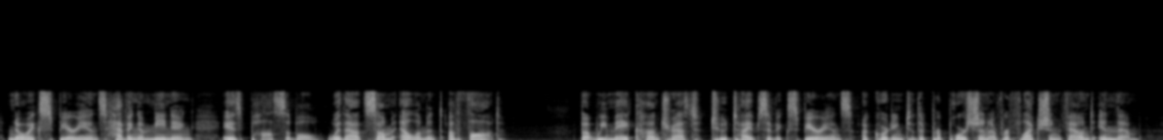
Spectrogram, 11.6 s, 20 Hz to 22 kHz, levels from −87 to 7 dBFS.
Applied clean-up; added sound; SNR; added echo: none; none; none; none.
